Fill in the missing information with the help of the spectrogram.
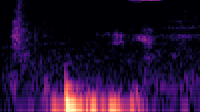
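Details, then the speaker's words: A single small-dog sneeze from a puppy right by the microphone: a brief, sharp, airy burst followed by low muffled thumps and room rumble. "Oh, yeah. Did Maddox just sneeze? He did."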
